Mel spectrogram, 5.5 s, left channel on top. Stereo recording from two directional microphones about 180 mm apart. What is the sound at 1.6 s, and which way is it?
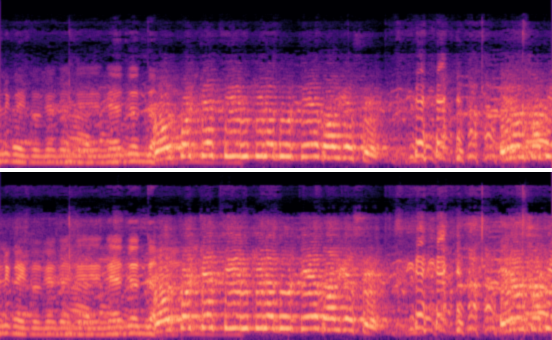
Speech, 55° left (ahead or behind).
